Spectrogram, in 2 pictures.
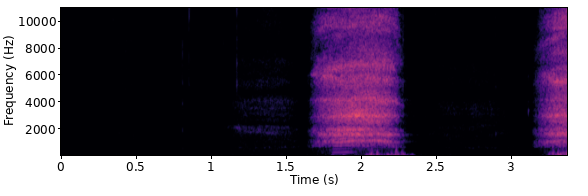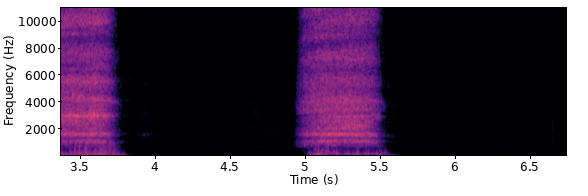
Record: {"exhalation_length": "6.7 s", "exhalation_amplitude": 5999, "exhalation_signal_mean_std_ratio": 0.4, "survey_phase": "alpha (2021-03-01 to 2021-08-12)", "age": "18-44", "gender": "Female", "wearing_mask": "No", "symptom_cough_any": true, "symptom_fatigue": true, "symptom_onset": "2 days", "smoker_status": "Never smoked", "respiratory_condition_asthma": false, "respiratory_condition_other": false, "recruitment_source": "Test and Trace", "submission_delay": "1 day", "covid_test_result": "Positive", "covid_test_method": "RT-qPCR", "covid_ct_value": 21.7, "covid_ct_gene": "ORF1ab gene", "covid_ct_mean": 22.3, "covid_viral_load": "48000 copies/ml", "covid_viral_load_category": "Low viral load (10K-1M copies/ml)"}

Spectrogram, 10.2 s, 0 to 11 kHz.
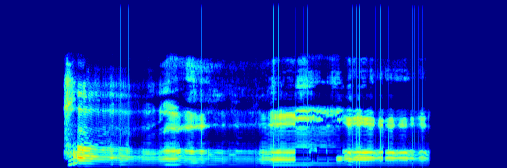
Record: {"exhalation_length": "10.2 s", "exhalation_amplitude": 27245, "exhalation_signal_mean_std_ratio": 0.53, "survey_phase": "beta (2021-08-13 to 2022-03-07)", "age": "45-64", "gender": "Female", "wearing_mask": "No", "symptom_shortness_of_breath": true, "symptom_fatigue": true, "symptom_other": true, "symptom_onset": "13 days", "smoker_status": "Ex-smoker", "respiratory_condition_asthma": false, "respiratory_condition_other": false, "recruitment_source": "REACT", "submission_delay": "2 days", "covid_test_result": "Negative", "covid_test_method": "RT-qPCR", "influenza_a_test_result": "Unknown/Void", "influenza_b_test_result": "Unknown/Void"}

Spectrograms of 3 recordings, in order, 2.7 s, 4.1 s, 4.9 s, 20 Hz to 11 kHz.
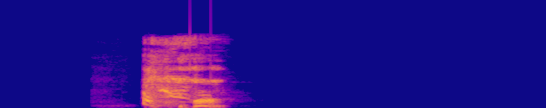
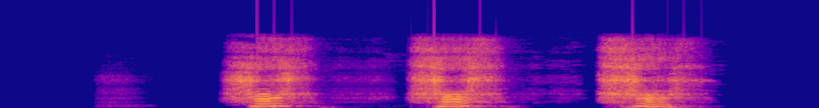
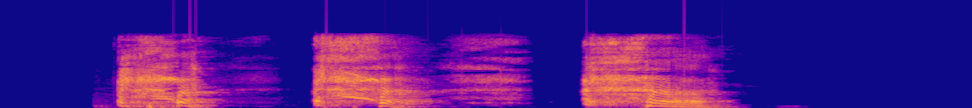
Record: {"cough_length": "2.7 s", "cough_amplitude": 29776, "cough_signal_mean_std_ratio": 0.31, "exhalation_length": "4.1 s", "exhalation_amplitude": 30030, "exhalation_signal_mean_std_ratio": 0.46, "three_cough_length": "4.9 s", "three_cough_amplitude": 32767, "three_cough_signal_mean_std_ratio": 0.52, "survey_phase": "alpha (2021-03-01 to 2021-08-12)", "age": "45-64", "gender": "Female", "wearing_mask": "No", "symptom_none": true, "smoker_status": "Never smoked", "respiratory_condition_asthma": false, "respiratory_condition_other": false, "recruitment_source": "REACT", "submission_delay": "2 days", "covid_test_result": "Negative", "covid_test_method": "RT-qPCR"}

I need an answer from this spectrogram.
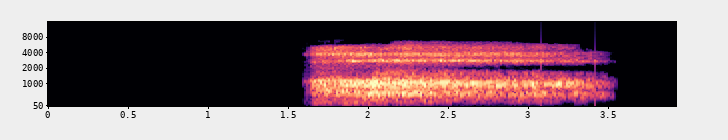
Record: {"exhalation_length": "3.9 s", "exhalation_amplitude": 13185, "exhalation_signal_mean_std_ratio": 0.59, "survey_phase": "beta (2021-08-13 to 2022-03-07)", "age": "18-44", "gender": "Male", "wearing_mask": "No", "symptom_cough_any": true, "symptom_runny_or_blocked_nose": true, "symptom_sore_throat": true, "symptom_fatigue": true, "symptom_headache": true, "smoker_status": "Ex-smoker", "respiratory_condition_asthma": false, "respiratory_condition_other": false, "recruitment_source": "Test and Trace", "submission_delay": "1 day", "covid_test_result": "Positive", "covid_test_method": "ePCR"}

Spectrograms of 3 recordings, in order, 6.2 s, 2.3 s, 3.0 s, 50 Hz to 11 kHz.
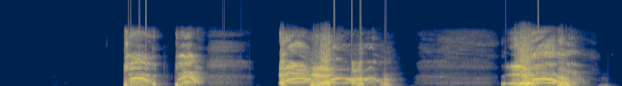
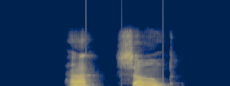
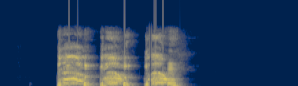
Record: {"three_cough_length": "6.2 s", "three_cough_amplitude": 31788, "three_cough_signal_mean_std_ratio": 0.53, "exhalation_length": "2.3 s", "exhalation_amplitude": 27093, "exhalation_signal_mean_std_ratio": 0.39, "cough_length": "3.0 s", "cough_amplitude": 29162, "cough_signal_mean_std_ratio": 0.48, "survey_phase": "alpha (2021-03-01 to 2021-08-12)", "age": "45-64", "gender": "Male", "wearing_mask": "No", "symptom_cough_any": true, "symptom_headache": true, "symptom_onset": "12 days", "smoker_status": "Never smoked", "respiratory_condition_asthma": true, "respiratory_condition_other": false, "recruitment_source": "REACT", "submission_delay": "1 day", "covid_test_result": "Negative", "covid_test_method": "RT-qPCR"}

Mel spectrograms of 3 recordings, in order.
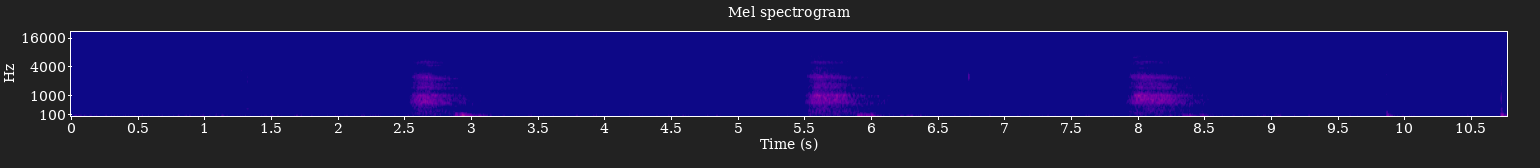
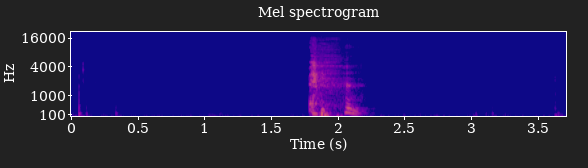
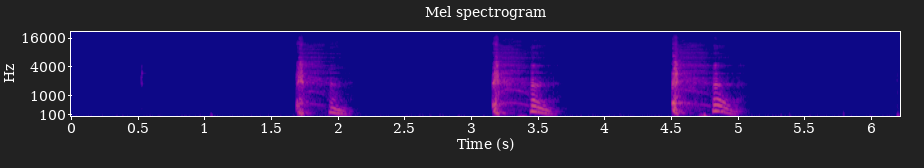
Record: {"exhalation_length": "10.8 s", "exhalation_amplitude": 126, "exhalation_signal_mean_std_ratio": 0.38, "cough_length": "3.7 s", "cough_amplitude": 2242, "cough_signal_mean_std_ratio": 0.21, "three_cough_length": "6.2 s", "three_cough_amplitude": 2625, "three_cough_signal_mean_std_ratio": 0.28, "survey_phase": "alpha (2021-03-01 to 2021-08-12)", "age": "65+", "gender": "Female", "wearing_mask": "No", "symptom_none": true, "smoker_status": "Never smoked", "respiratory_condition_asthma": false, "respiratory_condition_other": false, "recruitment_source": "REACT", "submission_delay": "2 days", "covid_test_result": "Negative", "covid_test_method": "RT-qPCR"}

